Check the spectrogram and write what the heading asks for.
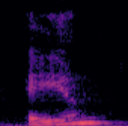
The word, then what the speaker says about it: Eyam: during the plague to what AM England in Derbyshire am like morning well that's how pronounced okay all right gotcha am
